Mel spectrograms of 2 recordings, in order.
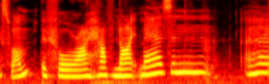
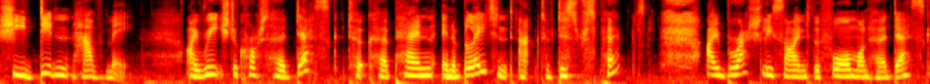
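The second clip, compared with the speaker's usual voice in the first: plain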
